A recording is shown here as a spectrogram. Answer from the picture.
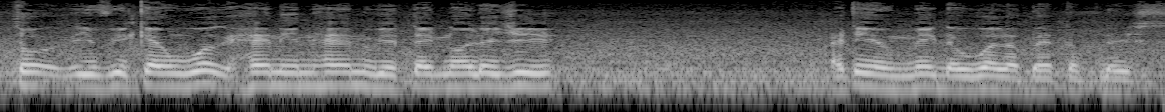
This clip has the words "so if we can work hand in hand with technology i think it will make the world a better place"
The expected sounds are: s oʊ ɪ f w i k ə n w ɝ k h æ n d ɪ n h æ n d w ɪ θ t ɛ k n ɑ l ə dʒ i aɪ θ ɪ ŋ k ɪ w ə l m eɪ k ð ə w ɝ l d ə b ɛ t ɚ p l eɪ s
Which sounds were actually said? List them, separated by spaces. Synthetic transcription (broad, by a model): s oʊ ɪ f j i k ə n w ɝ k h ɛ n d ɪ n h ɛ n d w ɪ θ t ɛ k n ɑ l ə dʒ i aɪ t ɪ ŋ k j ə m eɪ k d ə w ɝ l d ə b ɛ t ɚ p l eɪ s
